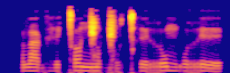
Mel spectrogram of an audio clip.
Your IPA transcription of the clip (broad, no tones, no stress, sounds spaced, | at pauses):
β a ɡʱ e ǀ ʌ ŋ͡ǁ o ɡ͡ǁ o ǀʰ e r o m b o r e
